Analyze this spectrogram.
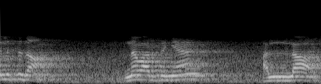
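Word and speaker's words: الله: அல்லாஹ், கடைசியில் ஹா வரணும்.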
